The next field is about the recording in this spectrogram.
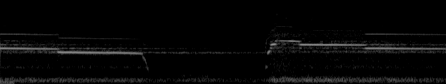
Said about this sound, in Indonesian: Saya memasukkan banyak suara binatang itu. Jadi ketika saya keluar dan memainkan alat musik saya, suara suling itu menarik semua jenis binatang.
